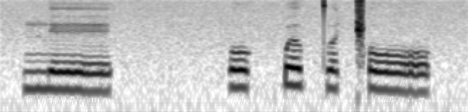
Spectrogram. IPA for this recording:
n e | o k͡p ə t̪ ə ǁ o

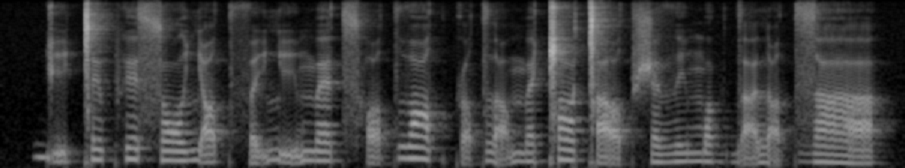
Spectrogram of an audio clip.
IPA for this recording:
ɡ ḭ ǀ ɪ pʰ ɪ s ɔ ʎ a̰ tˤ θ ḭ ʎ ḭ m ɛ t͡sʰ ɔ̰ tˤ ðˤ ə˞ tˤ k ɔ̰ tˤ l a̰ m ɛ ǁ ʌ ǀ a̰ tˤ ʃ ɪ ð i m ʌ ɡ d a̰ l ḭ tˤ z a

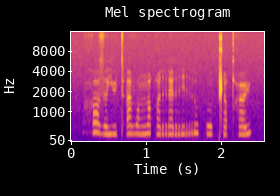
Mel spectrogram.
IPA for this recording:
h ɒ z ə j y tʼ a v ɒ ŋ o q y r æ r i r u k o ǁ y qʰ y

